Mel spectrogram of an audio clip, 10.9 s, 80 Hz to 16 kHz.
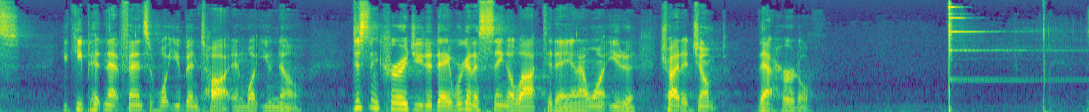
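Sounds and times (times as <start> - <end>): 
speech: 0.6 - 8.2
bell struck: 9.5 - 10.8.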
